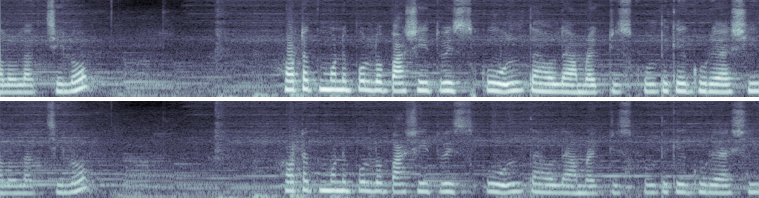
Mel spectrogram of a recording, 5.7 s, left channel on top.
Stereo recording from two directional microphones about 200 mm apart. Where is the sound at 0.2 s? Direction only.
20° left (ahead or behind).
